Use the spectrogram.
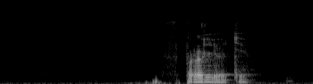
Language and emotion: Russian, neutral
